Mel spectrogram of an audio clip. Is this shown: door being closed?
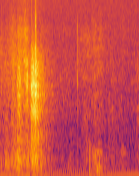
yes

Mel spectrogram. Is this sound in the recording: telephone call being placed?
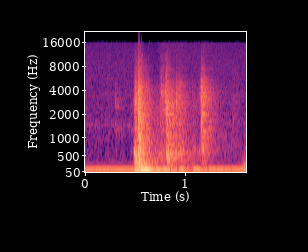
no

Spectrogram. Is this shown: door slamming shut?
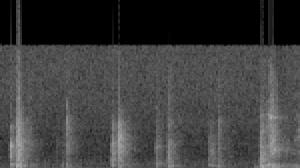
yes

